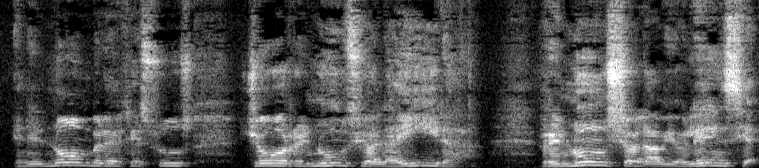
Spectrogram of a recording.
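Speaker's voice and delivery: ordinary talk, nothing marked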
